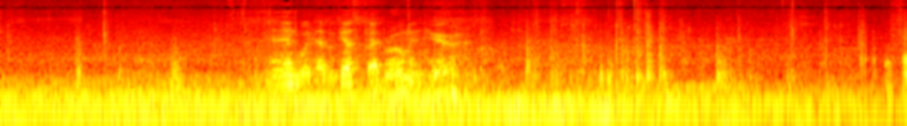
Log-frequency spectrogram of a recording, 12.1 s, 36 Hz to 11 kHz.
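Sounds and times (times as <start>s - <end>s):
steady low rumble: 0.0s - 12.0s
man speaking: 3.6s - 6.3s.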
